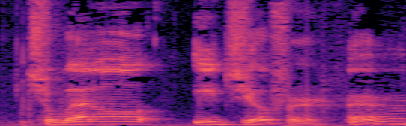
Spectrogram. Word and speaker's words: Chiwetel Ejiofor: Yeah, that's chi, as in like chi flat iron. Like chi. Or chai. Chi. Chiwetel. Chiwetel, that's it. And then. Chai tea. The J is silent.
